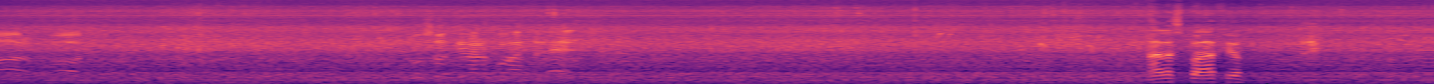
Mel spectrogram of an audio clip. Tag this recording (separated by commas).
Speech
